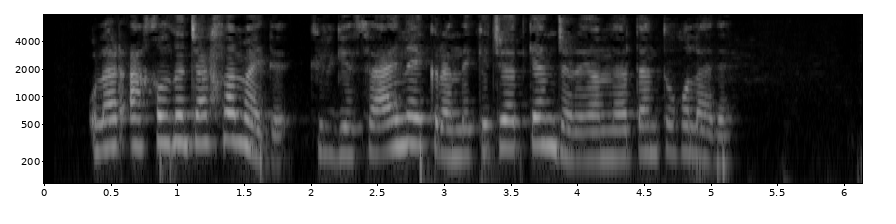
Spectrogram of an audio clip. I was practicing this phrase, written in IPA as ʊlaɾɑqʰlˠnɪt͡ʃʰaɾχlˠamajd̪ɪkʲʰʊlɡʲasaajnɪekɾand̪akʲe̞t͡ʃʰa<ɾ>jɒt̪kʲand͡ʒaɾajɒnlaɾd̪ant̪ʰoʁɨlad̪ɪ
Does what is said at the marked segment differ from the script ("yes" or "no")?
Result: yes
